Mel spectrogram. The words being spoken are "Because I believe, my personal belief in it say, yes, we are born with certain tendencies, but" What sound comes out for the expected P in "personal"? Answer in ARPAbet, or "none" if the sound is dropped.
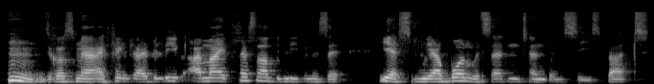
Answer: P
